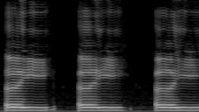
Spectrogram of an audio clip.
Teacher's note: ขึ้นต้นเสียงด้วยเออลงท้ายเสียงด้วยอี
